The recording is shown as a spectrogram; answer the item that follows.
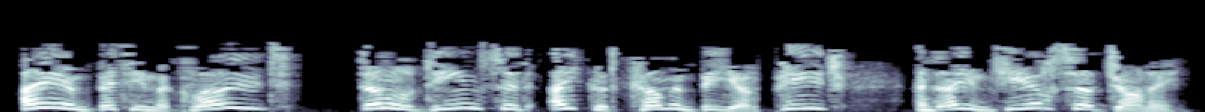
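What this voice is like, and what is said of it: Piping child's voice, thick accent. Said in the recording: “His piping voice ... The accent was thick”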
